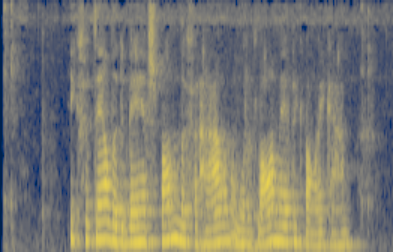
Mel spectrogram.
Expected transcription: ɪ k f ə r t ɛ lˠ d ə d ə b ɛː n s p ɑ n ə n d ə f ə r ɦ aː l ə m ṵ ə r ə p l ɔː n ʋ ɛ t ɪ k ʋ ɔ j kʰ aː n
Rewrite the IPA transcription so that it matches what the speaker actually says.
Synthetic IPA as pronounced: ɪ k f ə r t ɛ lˠ d ə d ə b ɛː n s p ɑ n ə n d ə f ə r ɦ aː l ə n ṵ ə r ə t l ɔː n ʋ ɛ t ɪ k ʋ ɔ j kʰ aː n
